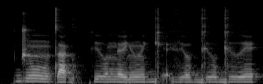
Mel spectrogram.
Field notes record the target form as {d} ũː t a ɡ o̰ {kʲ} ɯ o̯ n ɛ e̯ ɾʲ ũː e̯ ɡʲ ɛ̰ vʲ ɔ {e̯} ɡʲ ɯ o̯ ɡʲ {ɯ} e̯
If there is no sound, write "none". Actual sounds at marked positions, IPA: d͡ʒ, kʲ, o̯, ɯ

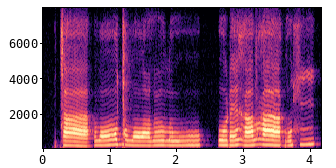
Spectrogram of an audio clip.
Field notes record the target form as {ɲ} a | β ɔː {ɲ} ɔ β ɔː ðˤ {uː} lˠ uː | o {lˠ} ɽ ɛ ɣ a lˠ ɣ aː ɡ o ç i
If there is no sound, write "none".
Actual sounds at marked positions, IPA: c, ɟ, uː, none

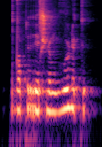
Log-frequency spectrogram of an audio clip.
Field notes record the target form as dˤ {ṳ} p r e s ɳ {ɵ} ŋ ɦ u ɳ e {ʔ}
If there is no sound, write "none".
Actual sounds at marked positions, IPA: u, ɵ, k

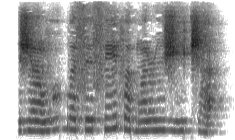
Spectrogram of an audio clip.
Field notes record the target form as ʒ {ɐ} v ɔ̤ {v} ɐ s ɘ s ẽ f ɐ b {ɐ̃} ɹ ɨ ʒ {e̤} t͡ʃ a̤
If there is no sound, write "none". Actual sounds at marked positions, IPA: ɐ̃, b, ɐ̃, e̤

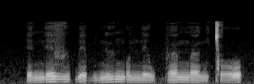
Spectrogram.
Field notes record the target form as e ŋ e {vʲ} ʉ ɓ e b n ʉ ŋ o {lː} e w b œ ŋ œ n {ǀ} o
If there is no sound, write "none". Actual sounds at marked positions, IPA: v, n, ǀ

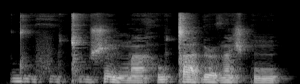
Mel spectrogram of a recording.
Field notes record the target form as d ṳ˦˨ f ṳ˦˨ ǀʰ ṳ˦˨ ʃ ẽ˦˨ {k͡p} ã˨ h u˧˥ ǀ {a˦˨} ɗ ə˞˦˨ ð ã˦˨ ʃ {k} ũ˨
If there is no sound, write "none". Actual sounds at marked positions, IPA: ŋ͡m, a˦˨, k

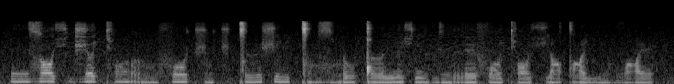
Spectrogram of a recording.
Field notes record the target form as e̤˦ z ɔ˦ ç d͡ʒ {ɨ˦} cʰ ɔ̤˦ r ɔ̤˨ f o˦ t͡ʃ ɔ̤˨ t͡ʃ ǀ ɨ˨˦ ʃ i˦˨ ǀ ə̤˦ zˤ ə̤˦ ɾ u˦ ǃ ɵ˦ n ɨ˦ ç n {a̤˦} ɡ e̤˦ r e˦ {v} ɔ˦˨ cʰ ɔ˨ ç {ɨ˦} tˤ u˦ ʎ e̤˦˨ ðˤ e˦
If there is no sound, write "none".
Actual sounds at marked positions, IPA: ə˦, ə̤˦, f, ɨ˦

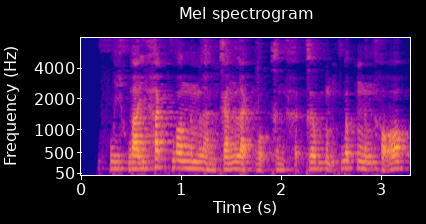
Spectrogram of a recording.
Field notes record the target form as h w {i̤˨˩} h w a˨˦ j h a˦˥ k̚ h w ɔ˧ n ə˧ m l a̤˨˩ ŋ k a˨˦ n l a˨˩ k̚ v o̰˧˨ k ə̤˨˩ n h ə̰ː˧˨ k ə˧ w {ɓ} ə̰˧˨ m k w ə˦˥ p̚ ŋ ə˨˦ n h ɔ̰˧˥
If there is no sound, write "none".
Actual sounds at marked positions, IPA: i̤˨˩, ɓ

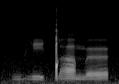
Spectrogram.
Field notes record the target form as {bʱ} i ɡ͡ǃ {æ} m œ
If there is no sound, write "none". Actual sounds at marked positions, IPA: bʱ, a

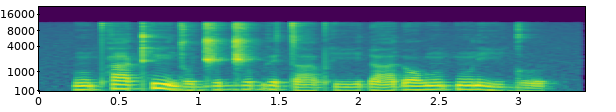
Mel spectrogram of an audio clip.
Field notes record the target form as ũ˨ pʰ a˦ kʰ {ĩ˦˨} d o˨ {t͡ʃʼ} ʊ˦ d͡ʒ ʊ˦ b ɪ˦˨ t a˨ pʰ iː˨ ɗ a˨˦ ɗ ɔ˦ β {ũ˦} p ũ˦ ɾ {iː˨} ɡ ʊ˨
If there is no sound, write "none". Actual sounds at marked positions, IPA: ĩ˦˨, d͡ʒ, ũ˦, iː˨

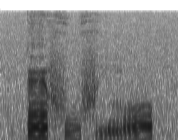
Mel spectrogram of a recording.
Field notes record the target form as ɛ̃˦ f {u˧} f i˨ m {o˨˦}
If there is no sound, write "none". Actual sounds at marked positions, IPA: u˧, o˨˦

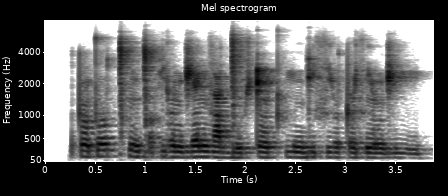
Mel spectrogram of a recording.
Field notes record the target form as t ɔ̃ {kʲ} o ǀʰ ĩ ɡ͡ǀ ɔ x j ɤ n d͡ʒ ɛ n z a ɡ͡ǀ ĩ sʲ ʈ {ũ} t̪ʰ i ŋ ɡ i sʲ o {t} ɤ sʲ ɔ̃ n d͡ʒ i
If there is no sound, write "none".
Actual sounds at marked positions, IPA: t̪, õ, t

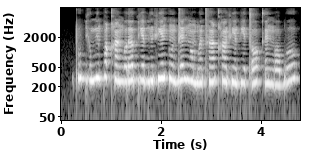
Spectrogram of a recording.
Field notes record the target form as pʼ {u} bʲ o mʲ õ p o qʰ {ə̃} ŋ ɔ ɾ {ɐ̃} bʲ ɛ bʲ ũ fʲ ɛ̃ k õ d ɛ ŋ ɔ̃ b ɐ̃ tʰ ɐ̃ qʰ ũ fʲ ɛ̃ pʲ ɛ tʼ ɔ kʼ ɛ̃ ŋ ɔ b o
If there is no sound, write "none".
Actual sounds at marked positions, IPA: u, ɐ̃, ɐ

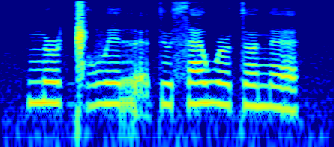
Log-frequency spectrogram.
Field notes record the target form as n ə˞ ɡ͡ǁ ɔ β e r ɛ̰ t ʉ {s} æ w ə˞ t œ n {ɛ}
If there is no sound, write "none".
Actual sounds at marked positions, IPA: s, ɛ

